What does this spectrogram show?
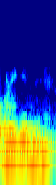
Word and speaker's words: reign: इसको पढ़ लिखते रेजिन हैं, लेकिन पढ़ते इसको रेन है, REIGN। इसको क्या पढ़ते हैं इंग्लिश में, रेन, ठीक है ना। लिखा कैसा है, रेजिन जैसा लिखा है ना, लेकिन इसको कैसे, इसका जो प्रोनाउंसिएशन है वो कैसे किया जाता है, रेन।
